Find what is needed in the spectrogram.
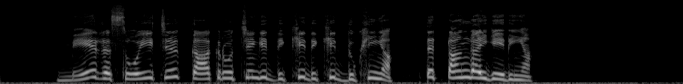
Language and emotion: Dogri, disgusted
